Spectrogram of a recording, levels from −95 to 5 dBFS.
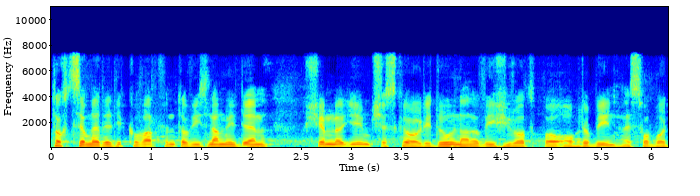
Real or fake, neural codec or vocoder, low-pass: fake; codec, 16 kHz, 2 kbps, X-Codec, HuBERT features, trained on general audio; 7.2 kHz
